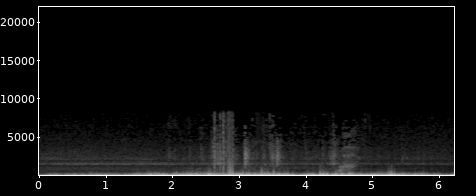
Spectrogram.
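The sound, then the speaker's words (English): Wind buffets the microphone at an amateur baseball game, making a loud, low rumbling roar with gusty surges and faint talk underneath. “Wind kicking up pretty good, as you can hear in our microphone.”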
